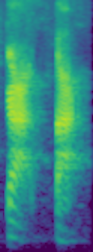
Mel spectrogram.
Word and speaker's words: กต: ฐาน ภาษา บาลี ถ้า ภาษา ไทย กต อ่าน ว่า กต ก ไก่ ต เต่า อ่าน ว่า กาตุ กาตุ ก กด แต่ ภาษา บาลี ให้ อ่าน ว่า อะไร ครับ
